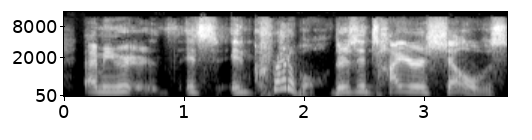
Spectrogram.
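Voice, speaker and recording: A man's raised, projected voice, high in pitch and bright and sharp in tone, in a Midwestern American accent at a fairly slow pace against a quiet background. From US Midwest, southern Indiana near Cincinnati. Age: 40s. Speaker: pastor. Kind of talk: casual chat.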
